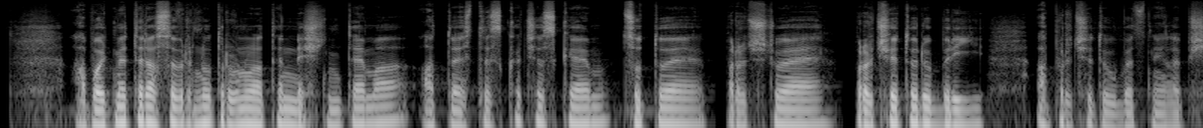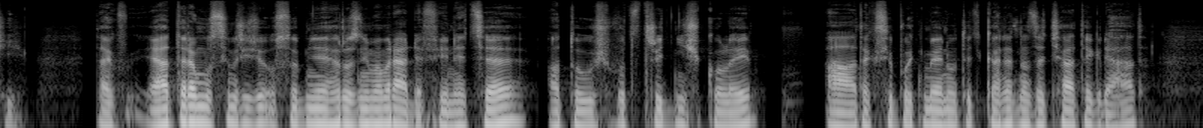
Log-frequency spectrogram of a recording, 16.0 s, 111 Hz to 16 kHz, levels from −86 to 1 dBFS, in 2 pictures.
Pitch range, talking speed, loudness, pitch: 110-120 Hz, 220 wpm, -27 LUFS, 115 Hz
